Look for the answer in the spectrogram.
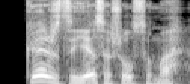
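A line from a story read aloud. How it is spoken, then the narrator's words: Laughing. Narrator (Russian): рассмеялся я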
